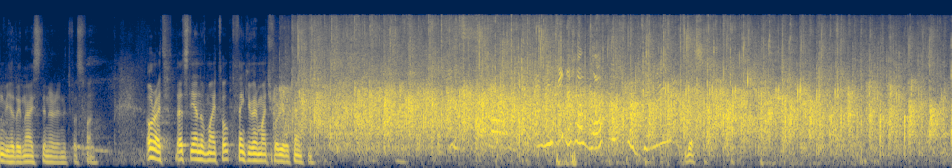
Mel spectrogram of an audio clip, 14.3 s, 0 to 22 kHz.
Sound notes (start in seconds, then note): 5.2 applause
